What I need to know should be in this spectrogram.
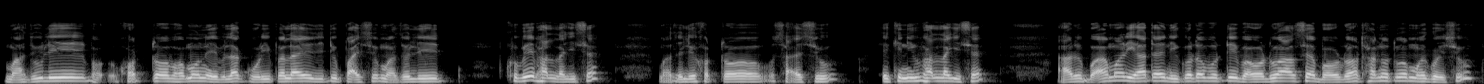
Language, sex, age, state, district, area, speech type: Assamese, male, 60+, Assam, Nagaon, rural, spontaneous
